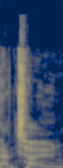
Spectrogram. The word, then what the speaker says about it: Anton: Um, Sabrina Delgroso, uh, letterer Pat Brusso, um, and editor Alex Anton, wait, Alex Anton, rhymes with phone, uh, publication design Jillian Crab, uh, production designer, Richard Marcado, and creative consultant is Diana Davis.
